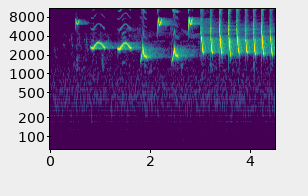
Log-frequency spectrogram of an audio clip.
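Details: Nightingale singing in the 50th Anniversary of October park in Moscow, recorded with a RODE NTG-3 microphone and ZOOM H6 recorder: pure whistled notes and slurred downward phrases, then a fast run of about ten sharp repeated notes.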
